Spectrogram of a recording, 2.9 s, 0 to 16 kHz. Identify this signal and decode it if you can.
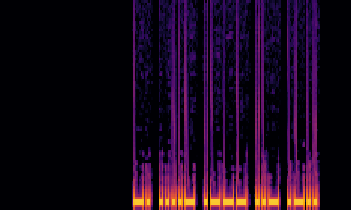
Morse code, heard as a keyed tone, about 46 wpm, 700 Hz. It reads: N4JUL
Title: USA Call Signs 45wpm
